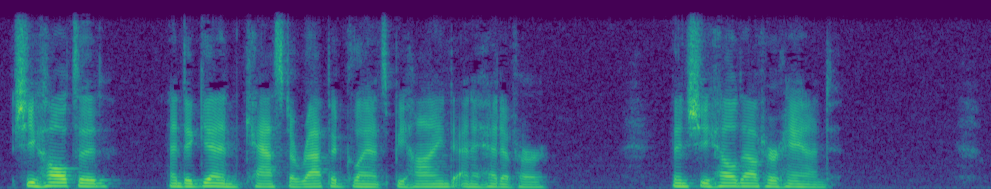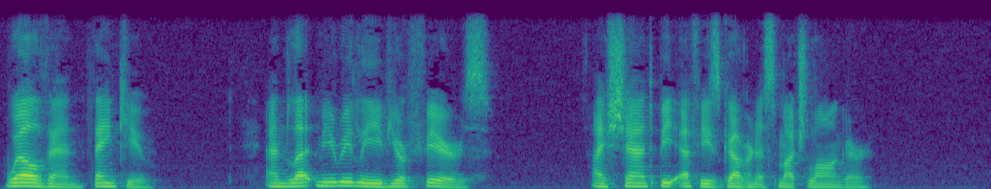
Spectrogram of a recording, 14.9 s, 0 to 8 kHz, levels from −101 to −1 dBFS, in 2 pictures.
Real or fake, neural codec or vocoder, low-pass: real; none; 7.2 kHz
